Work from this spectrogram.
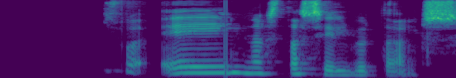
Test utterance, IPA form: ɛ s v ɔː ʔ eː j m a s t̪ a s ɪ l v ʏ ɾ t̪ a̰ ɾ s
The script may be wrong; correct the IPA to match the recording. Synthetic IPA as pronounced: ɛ s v ɔ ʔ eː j n a s t̪ a s ɪ l v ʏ ɾ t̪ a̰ l s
